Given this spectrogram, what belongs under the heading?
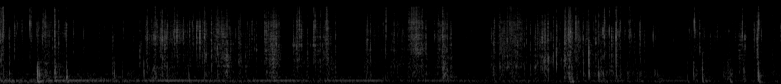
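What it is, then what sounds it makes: Paper sheet crinkled. A thin white paper sheet, rolled into a strip, is pulled between the fingertips of both hands, crinkling and rubbing the paper. Quiet, bright, dense crackling swells and fades in bursts with a short pause near the middle, over a faint steady low hum.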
